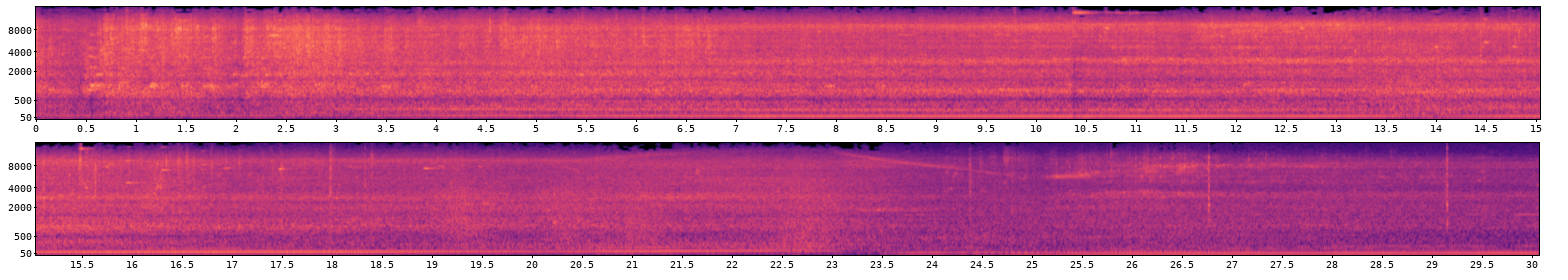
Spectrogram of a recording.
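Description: Heavy diesel trucks passing close and pulling away, their engines running with a steady low drone. About three quarters of the way through, the engine note steps up briefly, then drops to a lower drone as the truck moves off.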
